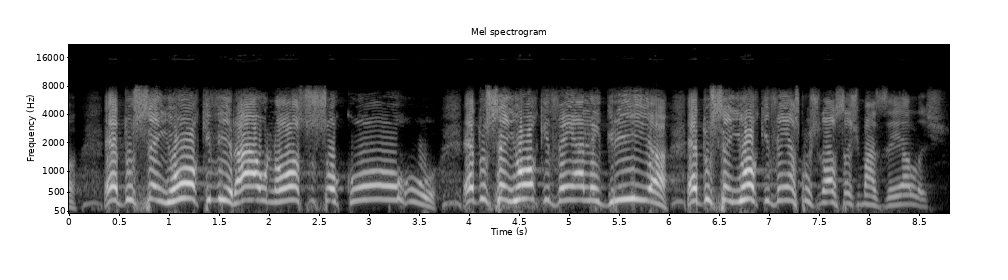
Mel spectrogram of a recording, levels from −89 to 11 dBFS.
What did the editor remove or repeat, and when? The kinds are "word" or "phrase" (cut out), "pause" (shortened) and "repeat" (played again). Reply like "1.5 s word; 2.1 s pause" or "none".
7.3 s word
